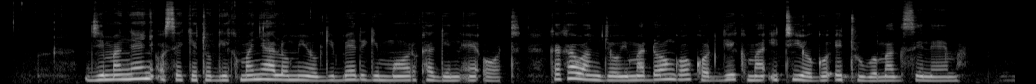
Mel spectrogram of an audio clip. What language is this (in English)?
Luo (Kenya and Tanzania)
